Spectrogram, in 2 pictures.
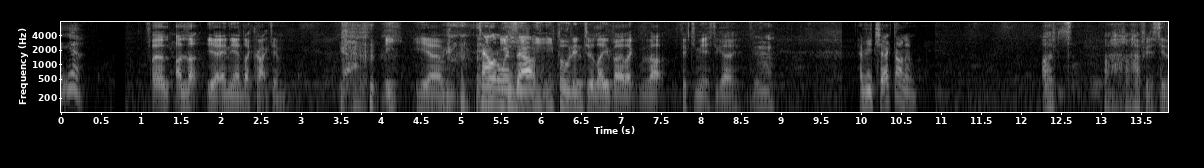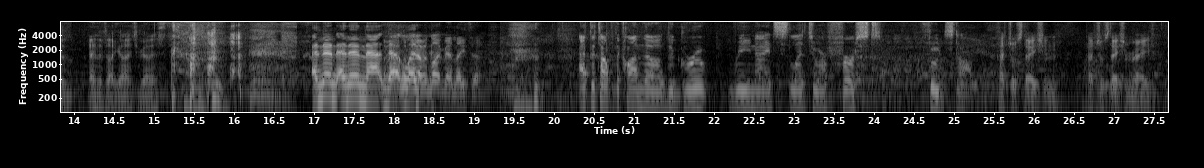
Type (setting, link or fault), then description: setting, outdoors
